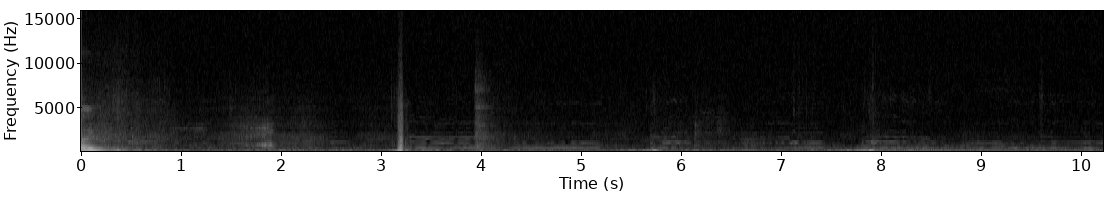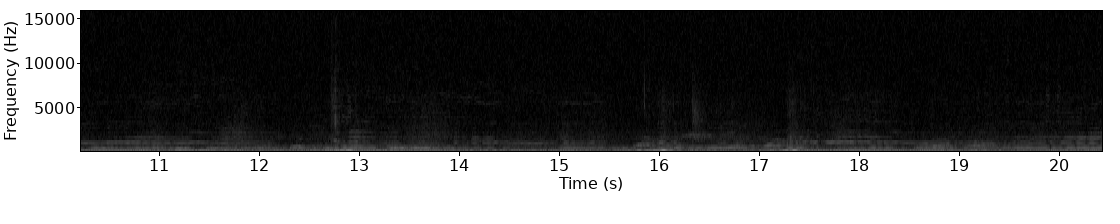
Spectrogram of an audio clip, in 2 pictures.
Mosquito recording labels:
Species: Anopheles funestus s.l.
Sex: female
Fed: unfed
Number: one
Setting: cup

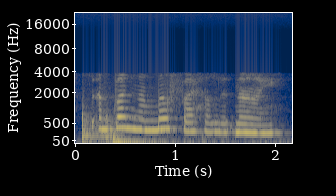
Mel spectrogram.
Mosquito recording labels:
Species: no mosquito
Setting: cup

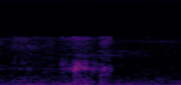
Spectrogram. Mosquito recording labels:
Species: no mosquito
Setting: cup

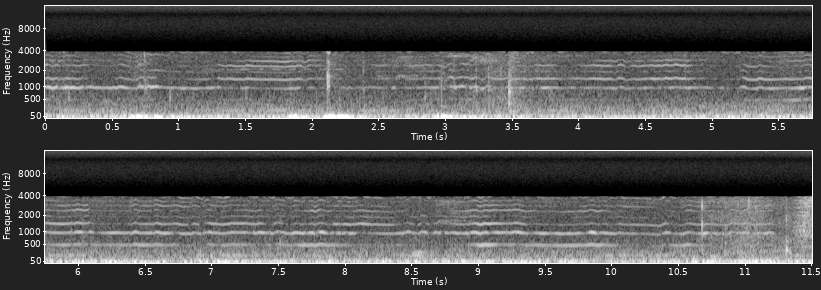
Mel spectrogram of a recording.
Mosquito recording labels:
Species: mosquito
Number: one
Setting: cup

